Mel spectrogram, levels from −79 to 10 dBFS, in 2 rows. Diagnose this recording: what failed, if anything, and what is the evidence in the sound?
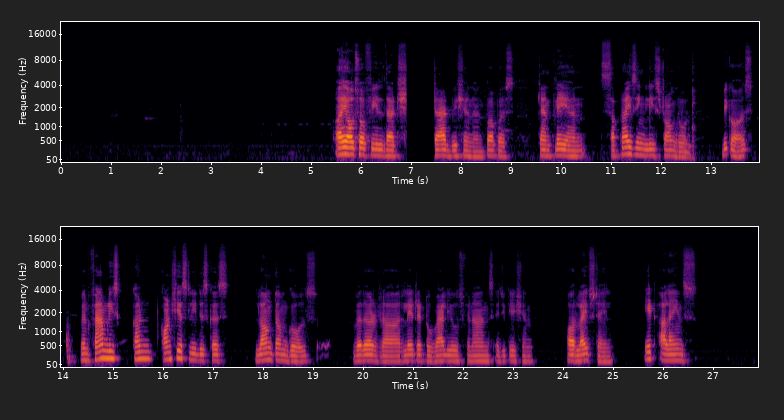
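Playback stall at 6.90 to 7.45 s: the speech cuts out for about 0.55 s after "I also feel that", resuming with "vision and purpose can", likely the player starving for data.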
